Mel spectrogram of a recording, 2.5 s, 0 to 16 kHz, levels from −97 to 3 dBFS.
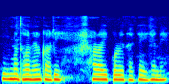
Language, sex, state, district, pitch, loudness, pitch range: Bengali, female, West Bengal, Jalpaiguri, 205 Hz, -20 LUFS, 195-210 Hz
